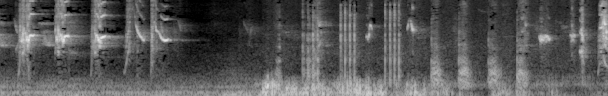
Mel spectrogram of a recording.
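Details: Javan myna tutor song for caged mynas that sing little: four clear piercing whistles at the start, then a jumble of rasping bursts and scattered chirps over low rumbling noise.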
